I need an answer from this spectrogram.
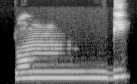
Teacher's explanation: This is ikhfa shafawi. Keep the sound in your nose very nicely.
